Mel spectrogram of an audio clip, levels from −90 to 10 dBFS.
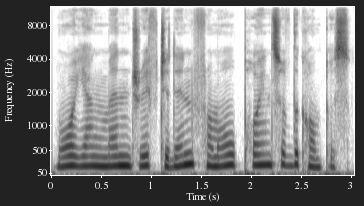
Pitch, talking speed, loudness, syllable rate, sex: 195 Hz, 220 wpm, -13 LUFS, 4.5 syllables/s, female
